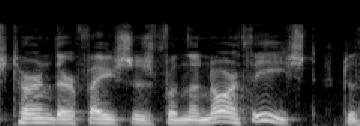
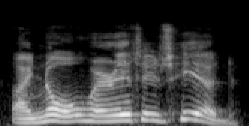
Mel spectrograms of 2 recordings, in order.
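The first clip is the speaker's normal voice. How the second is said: higher, eager bargaining; eager prisoner; 7 semitones higher than usual. Acted. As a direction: press the deal hard.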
